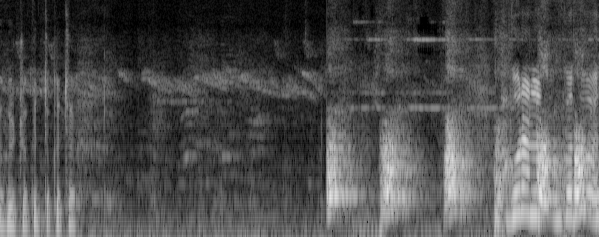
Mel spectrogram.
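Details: Pet German Shepherd Leo, worked up about a surprise chicken chips treat, lets out several barks and wavering whine-like yelps after a short spoken stretch, with a person talking nearby.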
